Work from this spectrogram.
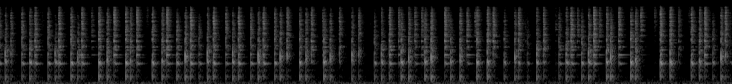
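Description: Long acrylic nails tap rapidly on the glass side of a pink Vanilla Pumpkin Marshmallow candle jar filled with wax and topped with a gold metal screw lid. The result is a fast, steady stream of bright, clicky ticks, each with a short glassy ping near 1 kHz that dies away almost at once.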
